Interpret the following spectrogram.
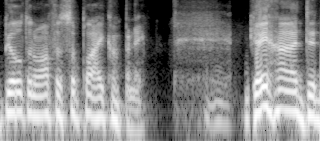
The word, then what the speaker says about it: Geha: here's The Dental Connection there is an insurance company named jiha and it spells exactly the same so this is GHA yes it is it is different but it's Gaya actually okay and that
